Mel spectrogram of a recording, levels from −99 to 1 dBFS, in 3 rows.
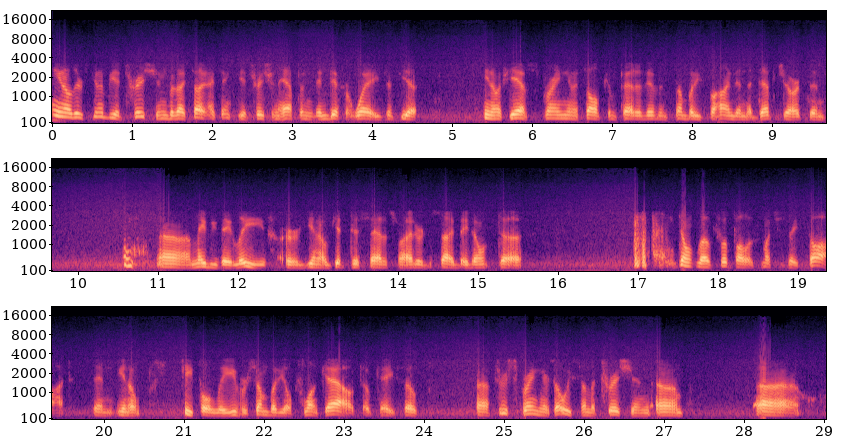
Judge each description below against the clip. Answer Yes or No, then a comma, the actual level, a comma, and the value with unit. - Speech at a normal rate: Yes, average, 165 wpm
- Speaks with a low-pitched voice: Yes, low, 125 Hz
